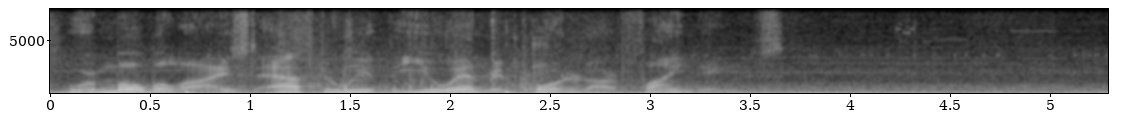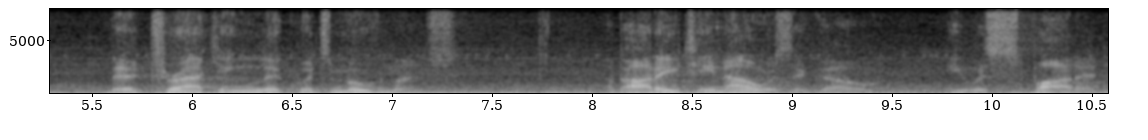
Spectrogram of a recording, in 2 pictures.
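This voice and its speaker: An actor playing an earnest older military commander in a video game, giving a solemn, measured briefing. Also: male voice, fairly low pitch, gravelly, noisy background. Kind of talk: dramatic video game voice acting.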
